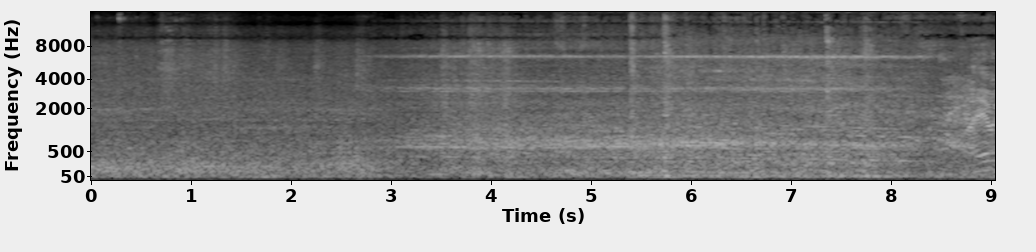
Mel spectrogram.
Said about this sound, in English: here we go down into the subway. We're gonna take a train ride.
